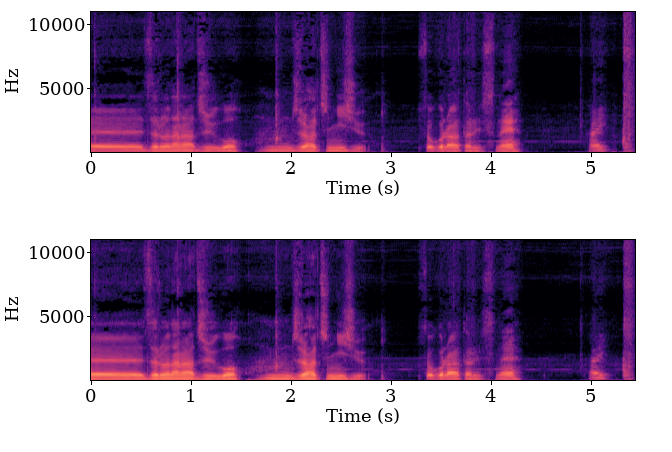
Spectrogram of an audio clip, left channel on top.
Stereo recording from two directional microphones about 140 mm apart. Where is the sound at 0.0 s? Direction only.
30° right (ahead or behind).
